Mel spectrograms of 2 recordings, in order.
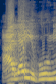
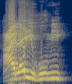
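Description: First: عليهم said "alayhumii", long final ee; kasra with sila. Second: عليهم said "alayhumi", short final i; slow عليهم, u after h and i after m; kasra after damma. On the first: Teacher showing the tenth form, عليهم as "alayhumii". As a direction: stretch the closing i of عليهم after "hum". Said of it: "بكسر الميم مع صلتها". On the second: Teacher showing another form, عليهم as "alayhumi". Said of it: "بكسر الميم مع ضم الهاء". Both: Shown as a demonstration.

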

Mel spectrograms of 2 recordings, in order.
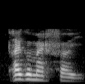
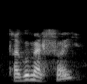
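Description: First: "Drago Malfoy" named firmly, falling at the end; falling statement. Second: "Drago Malfoy" as a question, rising at the end; questioning echo. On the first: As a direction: answer "Drago Malfoy" as a settled fact. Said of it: "dit Harry". (« Drago Malfoy » affirmatif, ton descendant) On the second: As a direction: repeat "Drago Malfoy" to check the name. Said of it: "dit George en se tournant vers lui". (« Drago Malfoy » interrogatif, ton montant) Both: A narrator's reading.

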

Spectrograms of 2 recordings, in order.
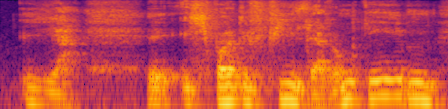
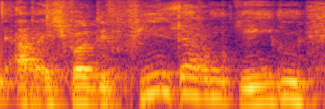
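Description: First: Said in the usual way. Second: Viel pushed up and louder; stress on viel. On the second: Acted. Landlord insists to the maid, hitting viel. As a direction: lean hard on viel. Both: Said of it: "ich bin nicht neugierig".

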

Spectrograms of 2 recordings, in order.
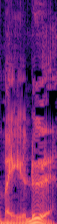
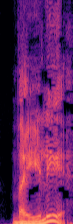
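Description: First: 伪劣 as wěilüè; Beijing-style 伪劣 with a rounded lüè; Beijing dialect reading. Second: Said in the usual way. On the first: Shown as a demonstration. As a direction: say 劣 in 伪劣 as lüè, not liè. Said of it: "北京话念". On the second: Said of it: "北京话念伪劣".

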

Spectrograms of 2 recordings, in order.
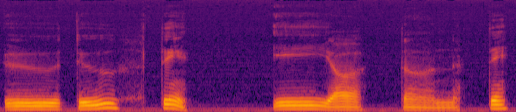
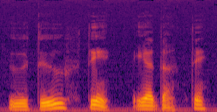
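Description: First: Both parts in drawn-out, separated syllables. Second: Said in the usual way. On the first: Shown as a demonstration. Teacher putting both parts together, syllable by syllable. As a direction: sound out u, du, ti, E, ya, dun, ti piece by piece. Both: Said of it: "And together".

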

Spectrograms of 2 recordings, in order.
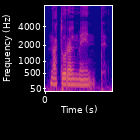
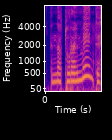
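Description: First: Slower and lower, softer; slow, dry echo. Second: A touch higher and brighter, quick; lightly surprised. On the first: The emperor echoing Désirée, slow and dry. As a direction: echo her word back coolly. Napoleon echoes her coldly. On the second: Désirée to the emperor, lightly surprised. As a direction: answer with mild surprise. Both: A narrator's reading.

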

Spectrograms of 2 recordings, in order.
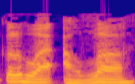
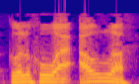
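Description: First: "Qul huwa Allah" slowly, with huwa flowing into lah; joined reading. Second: Slow "Qul huwa Allah" with huwa and Allah read apart; wrong pause before Allah. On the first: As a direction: link huwa straight into lah, no break. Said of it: "Teman alifnya diwasal". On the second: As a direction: read "Qul huwa Allah" as separate words, not joined. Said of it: "Ada juga". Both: Shown as a demonstration.

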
